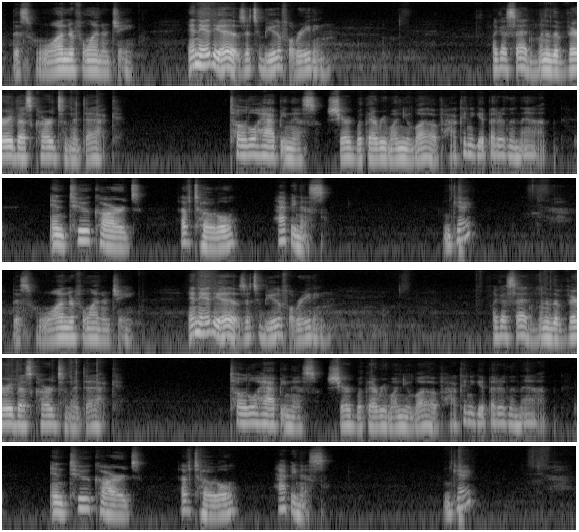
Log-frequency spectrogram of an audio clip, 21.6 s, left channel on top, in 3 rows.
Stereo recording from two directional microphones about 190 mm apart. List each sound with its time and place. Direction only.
0.1 s speech: 50° left (ahead or behind)
4.9 s a sound: 45° left (ahead or behind)
6.1 s speech: 50° left (ahead or behind)
10.0 s speech: 50° left (ahead or behind)
19.9 s speech: 50° left (ahead or behind)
